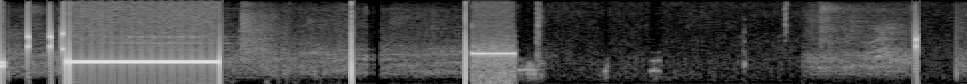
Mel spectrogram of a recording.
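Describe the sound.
A telephone line tone plays during a call transfer: sharp clicks, then a steady electronic tone for about one and a half seconds. A single click follows, then a shorter, higher tone, and the line falls nearly silent apart from scattered faint clicks.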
